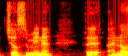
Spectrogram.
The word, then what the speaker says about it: Gelsomina: It's Gelsomina, soft G.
